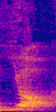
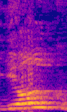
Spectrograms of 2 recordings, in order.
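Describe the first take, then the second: First: Loud ইয়ক with no L; correct pronunciation. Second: Loud ইয়ল্ক with the L sounded; wrong pronunciation. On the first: Teacher answering what we will say, correct pronunciation. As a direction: punch out ইয়ক, L silent. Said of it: "একে আমরা কি বলবো?". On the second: Teacher saying what must not be said, wrong pronunciation. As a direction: read ইয়ল্ক as spelt, L and all. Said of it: "ইয়ল্ক বলা যাবে না". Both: Shown as a demonstration.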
